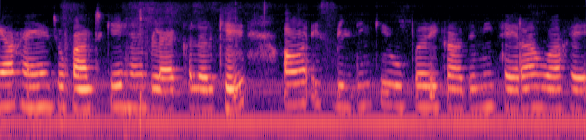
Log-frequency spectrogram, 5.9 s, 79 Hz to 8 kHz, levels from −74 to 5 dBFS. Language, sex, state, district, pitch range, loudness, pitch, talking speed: Hindi, male, Punjab, Fazilka, 155-230 Hz, -18 LUFS, 215 Hz, 185 wpm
